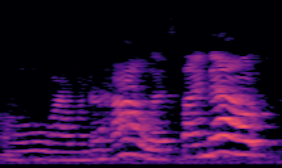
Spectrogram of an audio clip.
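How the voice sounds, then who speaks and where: A woman's voice: medium pitch, lively intonation, measured pace, pushed and bright. A woman teacher reading a picture book aloud to a child, telling it expressively and stopping to ask questions. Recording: echoey room, recorded from far off, noisy.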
